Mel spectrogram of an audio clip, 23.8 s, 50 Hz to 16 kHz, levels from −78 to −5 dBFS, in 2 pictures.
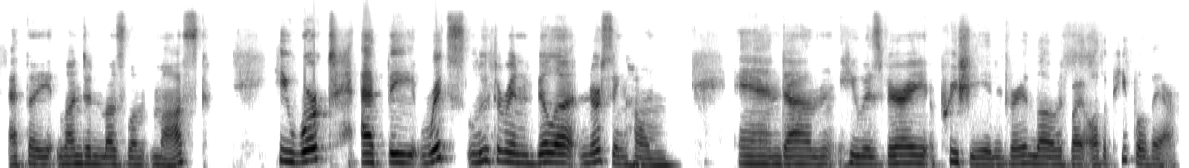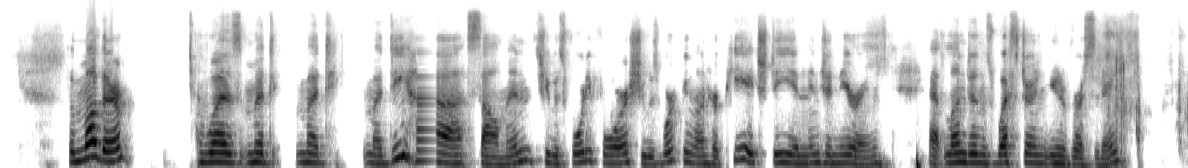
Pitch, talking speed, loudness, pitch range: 175 Hz, 125 wpm, -17 LUFS, 160-195 Hz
